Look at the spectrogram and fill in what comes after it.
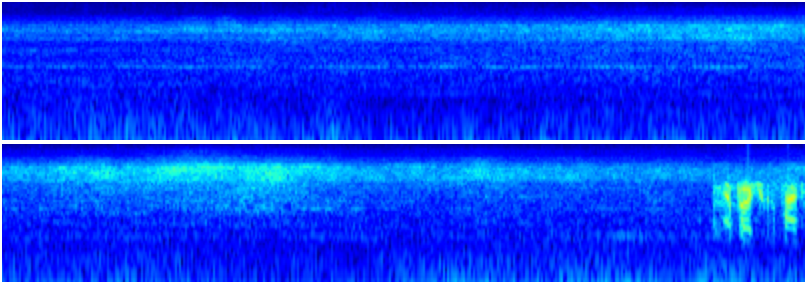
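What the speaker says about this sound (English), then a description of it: "Not the nicest landing." An airliner lands at Lisbon Airport, heard as a steady broadband engine and wind roar that swells slightly toward the end, fairly distant, with faint voices underneath.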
